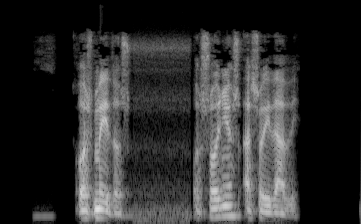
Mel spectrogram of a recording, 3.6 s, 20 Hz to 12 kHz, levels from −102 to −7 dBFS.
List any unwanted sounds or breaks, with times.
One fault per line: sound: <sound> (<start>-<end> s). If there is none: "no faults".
no faults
